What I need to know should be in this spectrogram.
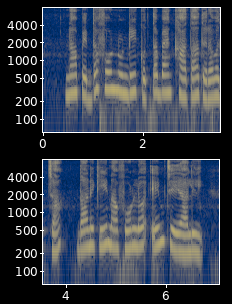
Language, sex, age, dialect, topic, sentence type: Telugu, female, 25-30, Telangana, banking, question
